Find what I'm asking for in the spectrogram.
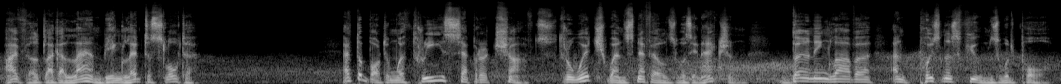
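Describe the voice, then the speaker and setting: Low-pitched, expressive male story narrator. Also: moderate pace, noisy background. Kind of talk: dramatic scripted first-person story narration. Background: music.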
